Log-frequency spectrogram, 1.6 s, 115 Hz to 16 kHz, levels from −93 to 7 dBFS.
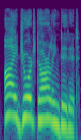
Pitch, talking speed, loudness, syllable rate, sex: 225 Hz, 185 wpm, -15 LUFS, 4.8 syllables/s, female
